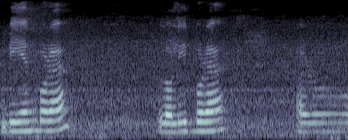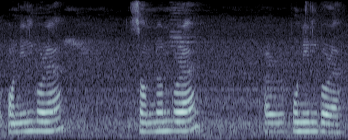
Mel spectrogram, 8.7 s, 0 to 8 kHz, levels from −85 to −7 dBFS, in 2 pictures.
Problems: background sounds at intervals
